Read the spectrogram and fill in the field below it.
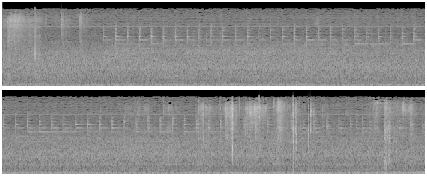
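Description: Traffic hums steadily on a distant road.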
